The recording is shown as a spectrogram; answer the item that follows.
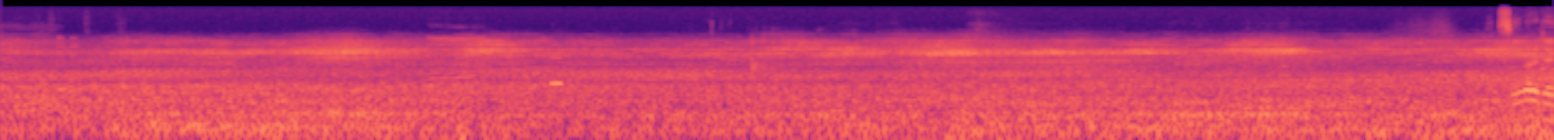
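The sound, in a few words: Luxair airliner at Zurich Airport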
